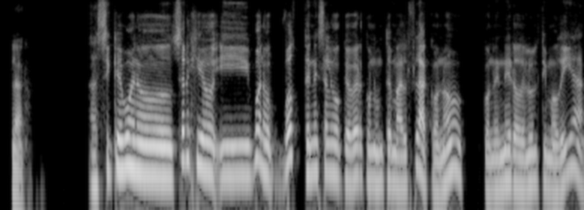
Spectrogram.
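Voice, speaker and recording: An ordinary speaking voice moves at a fairly slow pace with lively intonation, the sound dry and close with no echo. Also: man, fairly high pitch for a man. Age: 50s. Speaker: podcast host. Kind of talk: interview.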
